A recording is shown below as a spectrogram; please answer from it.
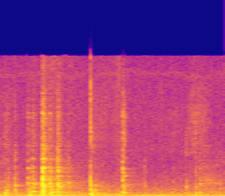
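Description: Metal spatula and cookware clinking and knocking against pans and a pot: a handful of light, separate knocks in the first second and a half.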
